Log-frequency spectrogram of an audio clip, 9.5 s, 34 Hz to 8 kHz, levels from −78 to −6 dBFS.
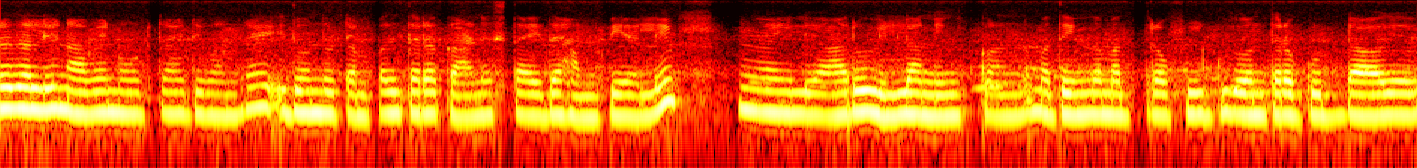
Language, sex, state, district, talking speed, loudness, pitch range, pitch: Kannada, female, Karnataka, Bellary, 150 wpm, -15 LUFS, 190-205 Hz, 195 Hz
